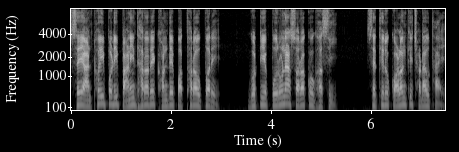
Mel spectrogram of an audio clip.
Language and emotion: Odia, neutral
